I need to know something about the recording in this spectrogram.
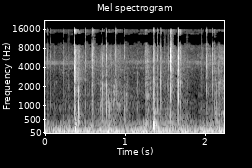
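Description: Wood fire crackling: irregular sharp pops and snaps over a low, steady rumble, with a few louder snaps.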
